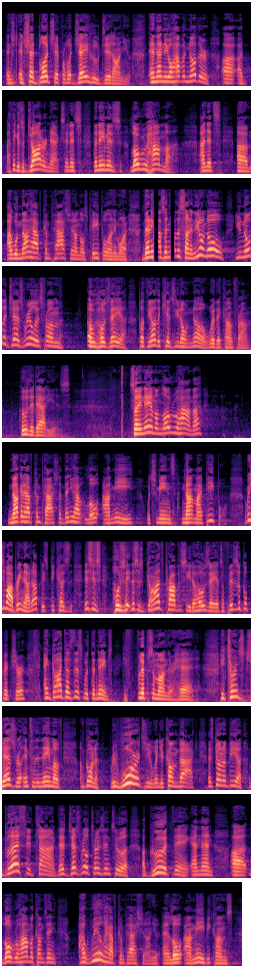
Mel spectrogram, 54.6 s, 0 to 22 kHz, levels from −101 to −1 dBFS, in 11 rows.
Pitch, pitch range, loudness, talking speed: 200 Hz, 170-225 Hz, -23 LUFS, 190 wpm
